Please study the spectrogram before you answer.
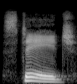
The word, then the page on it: stage: American English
